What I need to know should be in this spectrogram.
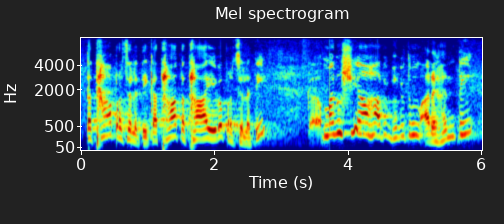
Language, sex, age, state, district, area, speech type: Sanskrit, male, 30-45, Kerala, Palakkad, urban, spontaneous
